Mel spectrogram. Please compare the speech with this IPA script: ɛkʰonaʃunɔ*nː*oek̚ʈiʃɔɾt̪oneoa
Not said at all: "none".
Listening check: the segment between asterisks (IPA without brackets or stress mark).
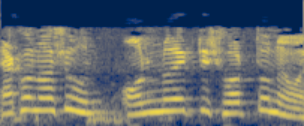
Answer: nː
